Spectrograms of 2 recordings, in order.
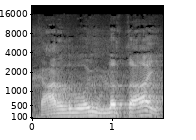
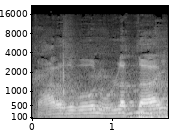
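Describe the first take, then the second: First: காரதுபோய் said with போய் instead of போல், fast and chanted; corrected reading. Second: காரதுபோல் with a final ல், said fast and chanted; verse as written. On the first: Teacher giving his corrected reading, fast recitation. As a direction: recite காரதுபோய் உள்ளத்தாய் quickly, ending போய். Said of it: "So it must be". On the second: Teacher giving the verse as printed, fast recitation. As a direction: recite காரதுபோல் உள்ளத்தாய் quickly, ending போல். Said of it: "It must be like that". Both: Shown as a demonstration.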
